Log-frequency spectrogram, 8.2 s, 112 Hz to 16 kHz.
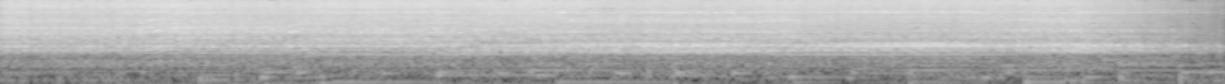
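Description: ETOP 11.5-inch battery chainsaw running with no cut, a steady close electric whine of motor and chain that holds evenly for several seconds before winding down at the end.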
